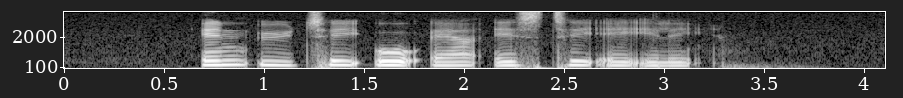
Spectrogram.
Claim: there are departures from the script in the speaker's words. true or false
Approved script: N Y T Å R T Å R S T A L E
true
